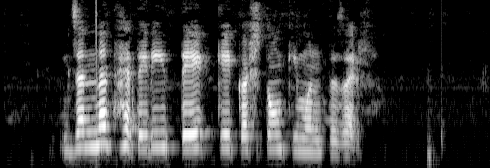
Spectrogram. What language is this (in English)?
Urdu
